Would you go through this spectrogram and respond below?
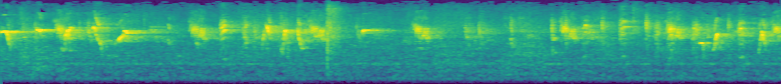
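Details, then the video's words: Malaysian pied fantail giving quick, high chirps and squeaky notes, tumbling and jumbled, with a faint steady hum running beneath. "นกอีแพรดแถบอกดำ (Pied fantail)"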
